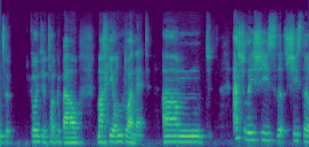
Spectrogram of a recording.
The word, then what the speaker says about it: Marie Antoinette: is the wardrobe of marion duanette okay as you can hear from how i pronounce this name she's actually austrian and she's the last queen of france so we pronounce her name in french so last french queen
